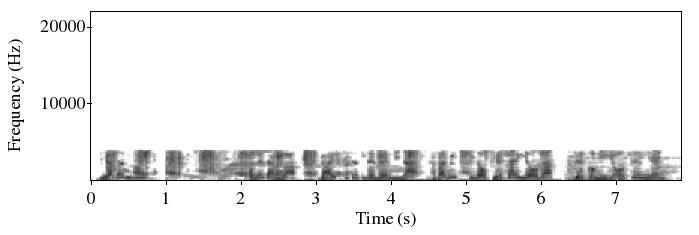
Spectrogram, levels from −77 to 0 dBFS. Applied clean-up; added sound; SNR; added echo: classical method Wiener filter.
